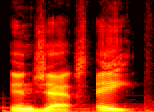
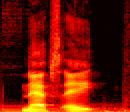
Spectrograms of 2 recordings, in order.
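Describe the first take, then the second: First: The name is said with a J sound. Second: The name is said without a J sound. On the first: "I hope I said that right" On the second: "Is the J silent?"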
